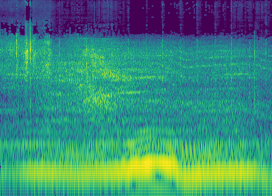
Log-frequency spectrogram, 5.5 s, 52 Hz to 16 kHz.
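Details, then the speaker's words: Truck with automatic transmission: it surges and can't exceed 30 mph, and on harder throttle revs flare as if in neutral. A low drone with dull rubbing underneath; fluid level is full, owner suspects the transmission is slipping. "just like a not a happy sound if I get on the gas a little too hard it just revs up like it's in neutral so something's not happy"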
